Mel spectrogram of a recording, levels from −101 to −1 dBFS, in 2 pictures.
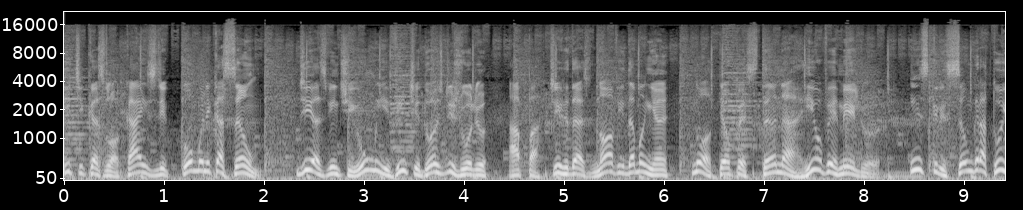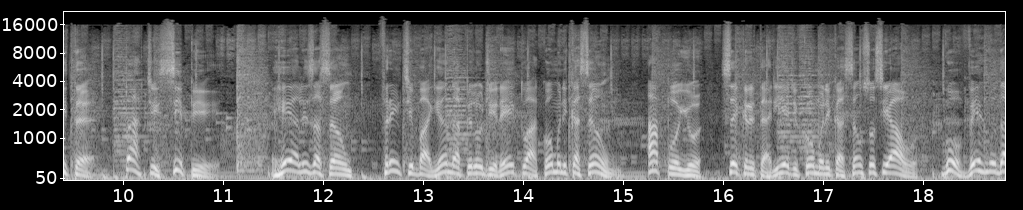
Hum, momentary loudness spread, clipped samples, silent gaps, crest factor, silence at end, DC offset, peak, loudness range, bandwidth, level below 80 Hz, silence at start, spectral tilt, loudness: none; 5 LU; under 0.1%; none; 14 dB; 0 s; under 0.1%; -2 dBFS; 1 LU; 17.5 kHz; -32 dBFS; 0 s; -5.5 dB/octave; -17 LUFS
